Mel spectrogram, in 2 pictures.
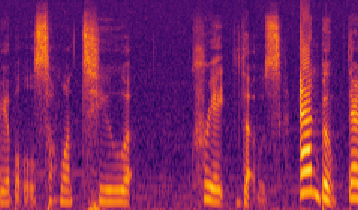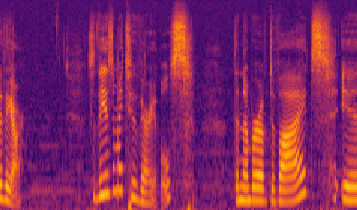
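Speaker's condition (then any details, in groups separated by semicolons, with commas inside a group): No condition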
